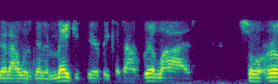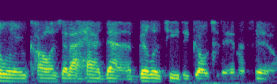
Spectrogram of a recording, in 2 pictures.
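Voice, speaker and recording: The speaker is a man. He talks very fast. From Western Pennsylvania, Ohio border. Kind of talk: casual interview.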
